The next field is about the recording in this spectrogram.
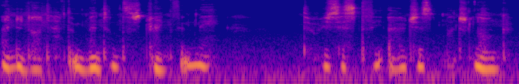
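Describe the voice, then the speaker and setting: A man playing an obsessive, courtly vampire suitor in an intimate ASMR roleplay, breathy and husky, with formal old-fashioned phrasing. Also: mid-range voice, a little slow, lightly acted. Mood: strained, hungry longing. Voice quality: breathy, husky, often whispery.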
